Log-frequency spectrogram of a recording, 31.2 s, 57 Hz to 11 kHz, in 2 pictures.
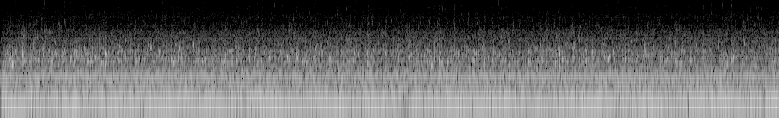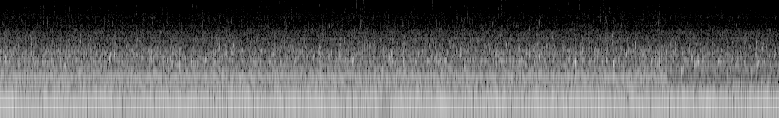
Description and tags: Indoor Fish Tank without Bubble strips Ambiance
Beautiful aquarium sound like the other I uploaded only without bubbles. The other sounds were as follows and edited in Vegas Pro 11.0
162629__hank9999__mini-waterfall-prefx-
Hope you enjoy
aquarium, aquarium-ambiance, bubbles, Fish-tank, gurgle, tank, water-pump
